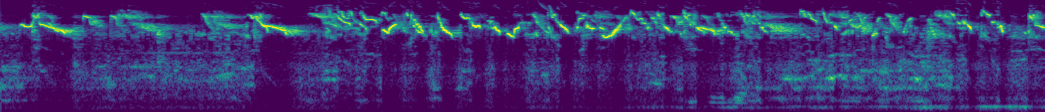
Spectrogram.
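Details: Lively Oriental white-eye song played as a lure so birds start singing: a long, fast, high-pitched warbling chatter of slurred squeaks, steady throughout with faint low sounds toward the end.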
